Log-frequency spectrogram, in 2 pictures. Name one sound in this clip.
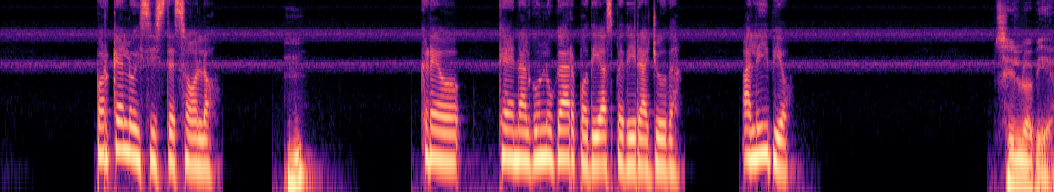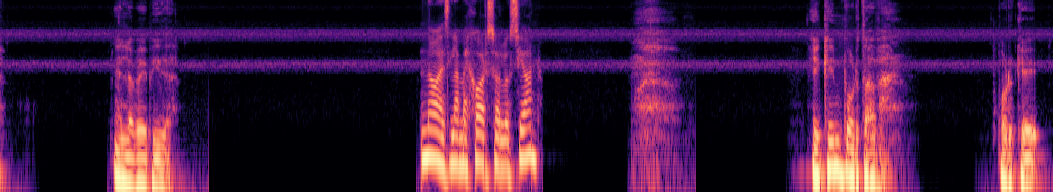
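A woman speaks quietly and closely.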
